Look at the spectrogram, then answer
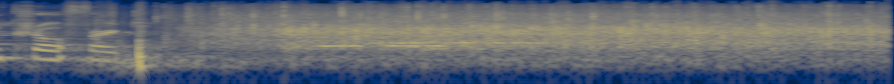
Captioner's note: audience applauding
